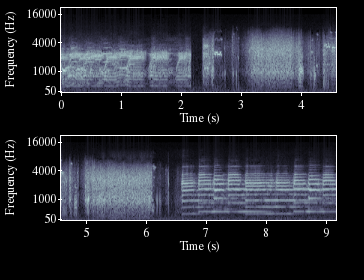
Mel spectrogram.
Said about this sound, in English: Oh, no. Get the geese out of the studio. Who let the geese in the studio, right? The bloody geese are in the studio.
